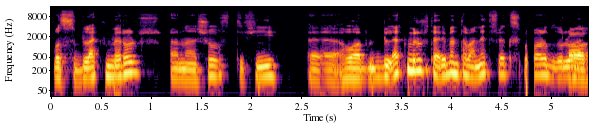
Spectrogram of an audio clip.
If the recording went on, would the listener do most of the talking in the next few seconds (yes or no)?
yes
